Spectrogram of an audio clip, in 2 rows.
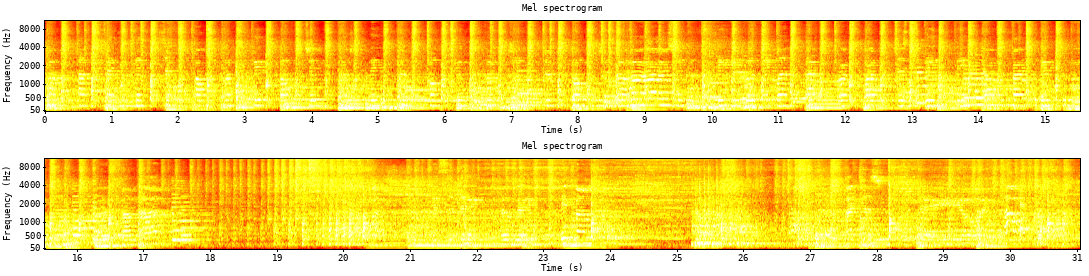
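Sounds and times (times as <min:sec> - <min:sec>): plucked upright bass: 0:00.0 - 0:17.8, 0:20.4 - 0:24.1, 0:26.7 - 0:31.0
drum kit cymbals: 0:00.0 - 0:31.0
grand piano: 0:00.0 - 0:31.0.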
